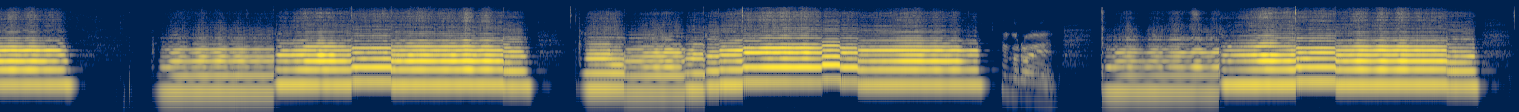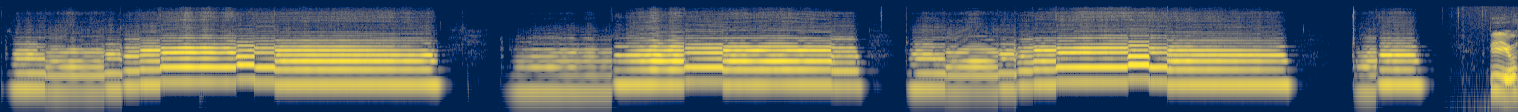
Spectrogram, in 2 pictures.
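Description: Silver concert flute playing a slow waltz melody from an Estonian bagpipe tune. It goes in short phrases of a few seconds each, with brief breath gaps between them.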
